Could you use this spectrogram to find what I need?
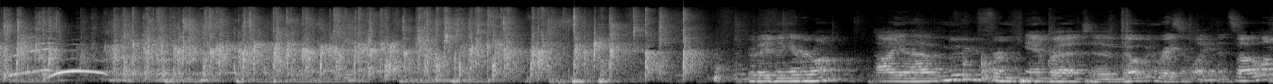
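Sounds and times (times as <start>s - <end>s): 
audience applause: 0.0s - 7.1s
speech: 7.6s - 12.7s.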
